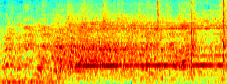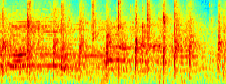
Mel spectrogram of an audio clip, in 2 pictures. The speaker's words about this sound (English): One more round of applause for my opponent,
